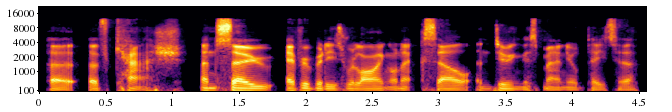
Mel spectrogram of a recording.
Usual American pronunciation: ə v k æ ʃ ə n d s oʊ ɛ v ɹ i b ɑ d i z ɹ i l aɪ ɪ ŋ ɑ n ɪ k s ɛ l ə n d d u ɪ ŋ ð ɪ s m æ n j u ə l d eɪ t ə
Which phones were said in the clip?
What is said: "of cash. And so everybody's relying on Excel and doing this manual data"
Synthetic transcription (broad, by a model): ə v k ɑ ʃ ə n s oʊ ɛ v ɹ i b ɑ d i z ɹ i l aɪ ɪ ŋ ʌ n ɪ k s ɛ l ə n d d u ɪ ŋ ð ɪ s m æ n j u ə l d eɪ t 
